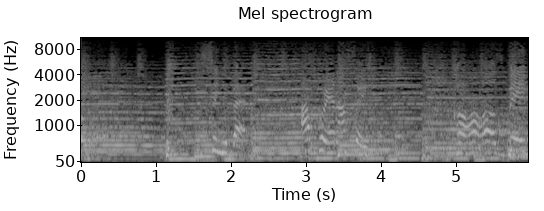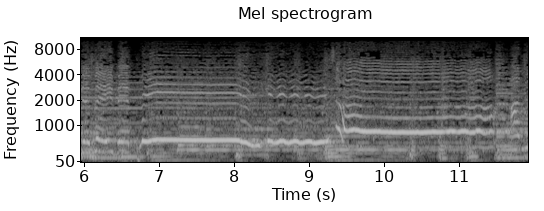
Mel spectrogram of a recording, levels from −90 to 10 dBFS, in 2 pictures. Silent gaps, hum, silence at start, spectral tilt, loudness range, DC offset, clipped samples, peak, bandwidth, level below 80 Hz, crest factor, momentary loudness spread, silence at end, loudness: none; none; 0 s; -6 dB/octave; 5 LU; under 0.1%; under 0.1%; -12 dBFS; 9.8 kHz; -56 dBFS; 10 dB; 8 LU; 0 s; -23 LUFS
